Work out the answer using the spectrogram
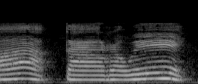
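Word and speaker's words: การเวก: น้ำ มัน หอม อากา ร เวทย์ อ่าน ว่า การเวช หมาย ถึง ไม้ เถา เนื้อ แข็ง ดอก หอม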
